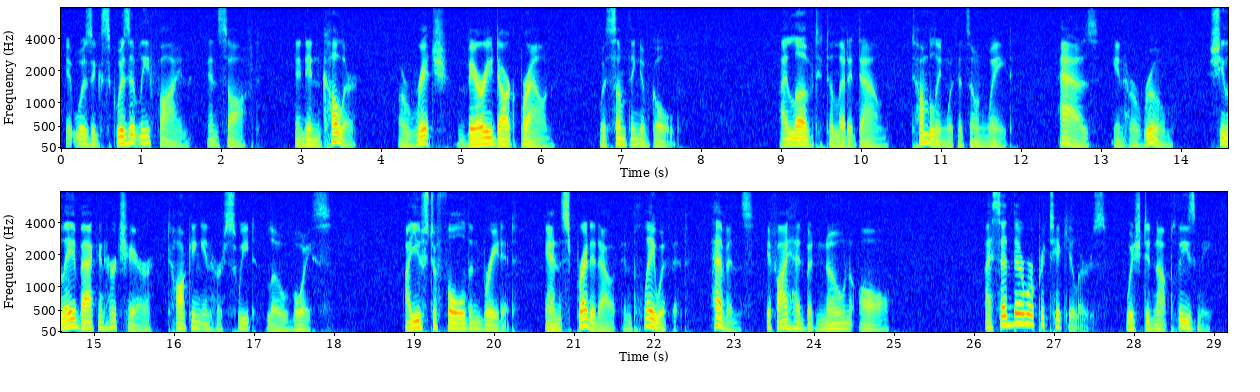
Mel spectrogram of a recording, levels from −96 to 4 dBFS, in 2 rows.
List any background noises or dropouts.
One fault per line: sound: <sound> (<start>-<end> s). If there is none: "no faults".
no faults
